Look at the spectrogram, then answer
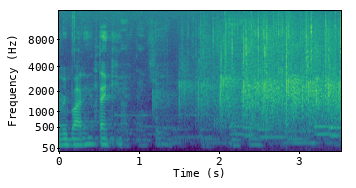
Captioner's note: applause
